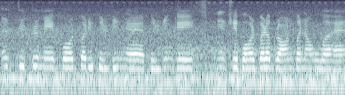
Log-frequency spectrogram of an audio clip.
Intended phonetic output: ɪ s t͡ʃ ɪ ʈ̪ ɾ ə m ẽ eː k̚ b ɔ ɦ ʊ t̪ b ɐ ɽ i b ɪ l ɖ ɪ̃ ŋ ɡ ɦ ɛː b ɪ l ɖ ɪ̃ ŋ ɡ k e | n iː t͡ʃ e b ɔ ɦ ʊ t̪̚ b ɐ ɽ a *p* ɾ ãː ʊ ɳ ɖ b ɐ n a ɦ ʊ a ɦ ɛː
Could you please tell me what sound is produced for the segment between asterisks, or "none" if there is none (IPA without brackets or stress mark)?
b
